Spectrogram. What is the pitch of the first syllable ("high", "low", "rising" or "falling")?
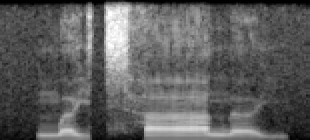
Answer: rising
